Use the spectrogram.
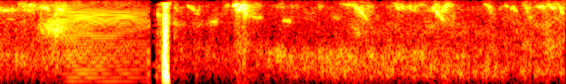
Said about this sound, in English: Right now, chirpy, chirpy birds, I'm at the back gate.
